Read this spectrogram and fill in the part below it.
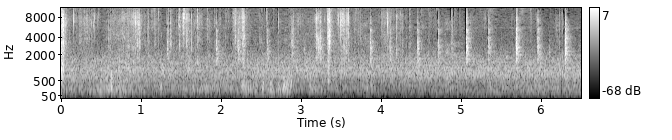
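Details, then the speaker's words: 2010 Buick Enclave front suspension, clicking also heard driving at low speed: sharp irregular clicks as the front is rocked up and down, traced to bad sway bar links on one side. "hear it does a clicking noise when I'm driving in a low speed that's a clicking noise all right here"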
